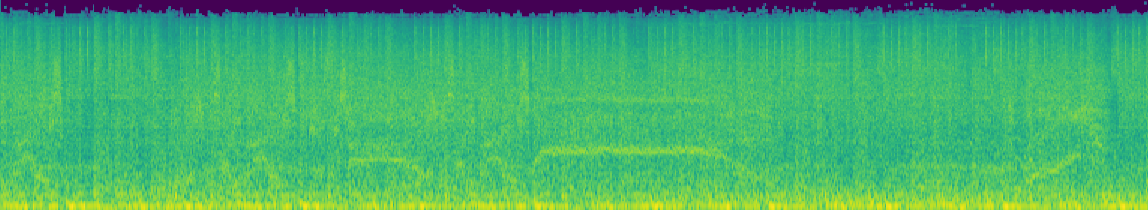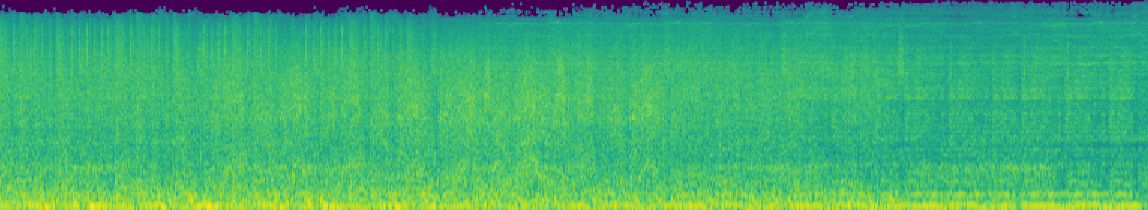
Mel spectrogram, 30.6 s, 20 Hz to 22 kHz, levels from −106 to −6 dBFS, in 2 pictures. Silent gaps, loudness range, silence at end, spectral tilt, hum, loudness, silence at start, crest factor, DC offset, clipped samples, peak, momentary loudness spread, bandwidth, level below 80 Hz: none; 3 LU; 0 s; -3 dB/octave; none; -13 LUFS; 0 s; 14 dB; under 0.1%; under 0.1%; 0 dBFS; 4 LU; over 20 kHz; -20 dBFS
